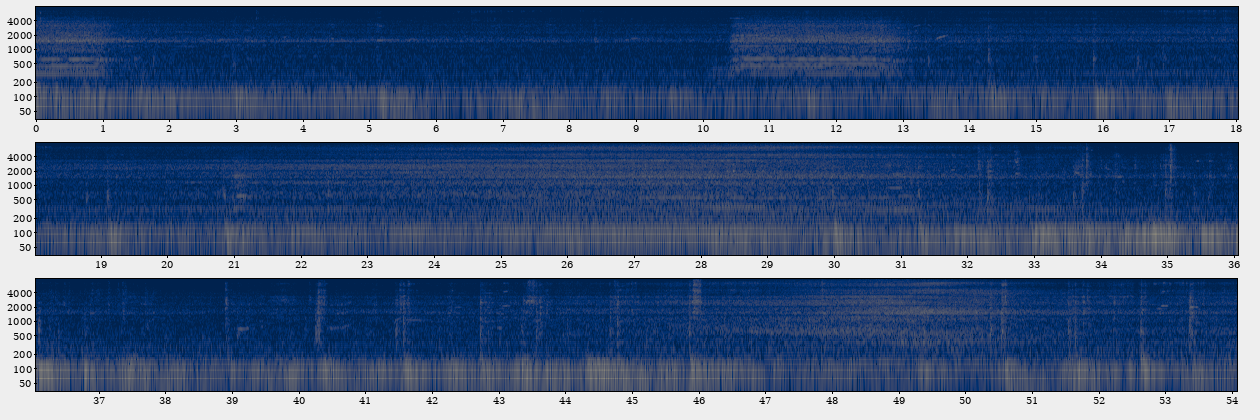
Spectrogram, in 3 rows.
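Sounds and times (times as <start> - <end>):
steam locomotive chime whistle: 0.0 - 1.5, 10.4 - 13.7
train wheels rumbling: 0.0 - 54.0.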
